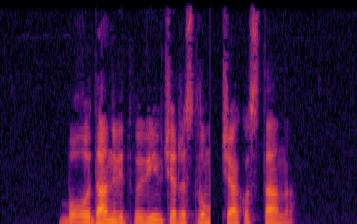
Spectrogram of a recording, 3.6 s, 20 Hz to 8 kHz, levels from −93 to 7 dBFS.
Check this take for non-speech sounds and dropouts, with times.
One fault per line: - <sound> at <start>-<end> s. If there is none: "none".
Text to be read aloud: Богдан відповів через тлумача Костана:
- dropout at 2.1-2.2 s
